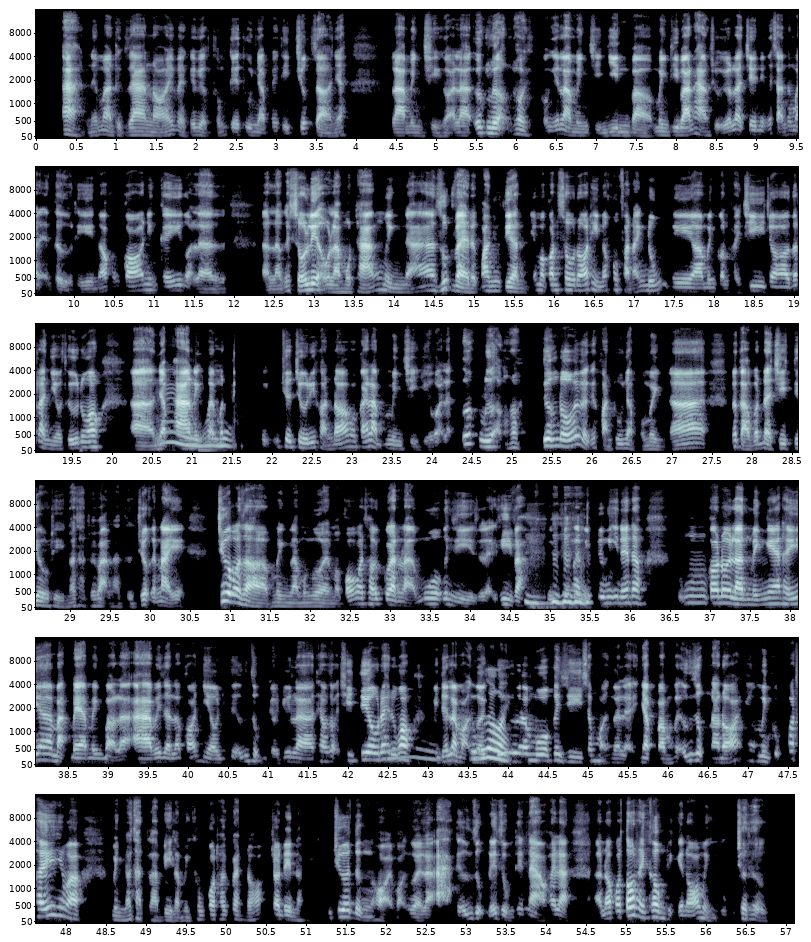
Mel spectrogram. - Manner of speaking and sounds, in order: other background noise; tapping; unintelligible speech; laughing while speaking: "Ừm"; laugh
- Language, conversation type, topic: Vietnamese, advice, Làm thế nào để đối phó với lo lắng về tiền bạc khi bạn không biết bắt đầu từ đâu?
